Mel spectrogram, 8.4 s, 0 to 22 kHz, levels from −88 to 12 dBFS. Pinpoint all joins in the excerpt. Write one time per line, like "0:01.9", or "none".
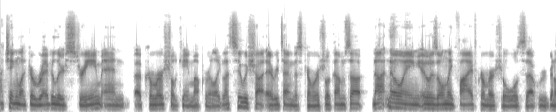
0:05.5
